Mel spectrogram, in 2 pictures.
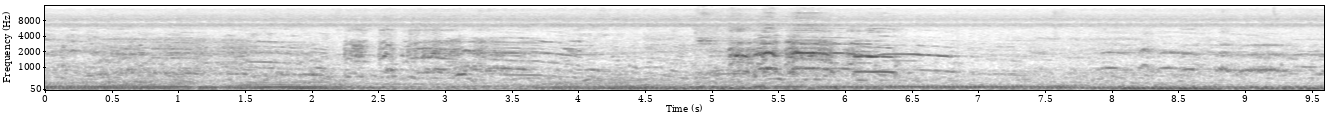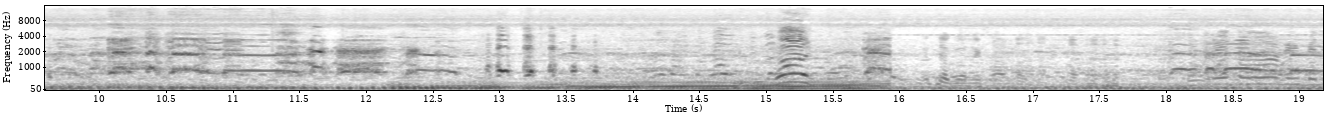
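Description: Roosters crow repeatedly among clucking chickens at a Saturday chicken market in Lipa, Batangas, several calls rising over a busy crowd backdrop while people talk and haggle nearby.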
